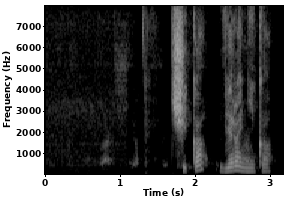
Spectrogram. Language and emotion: Russian, neutral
